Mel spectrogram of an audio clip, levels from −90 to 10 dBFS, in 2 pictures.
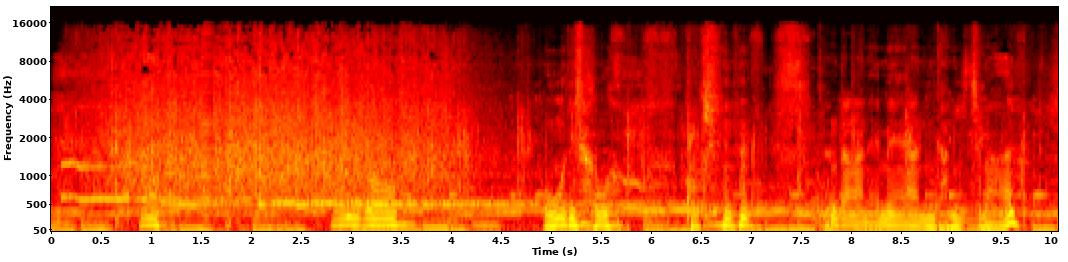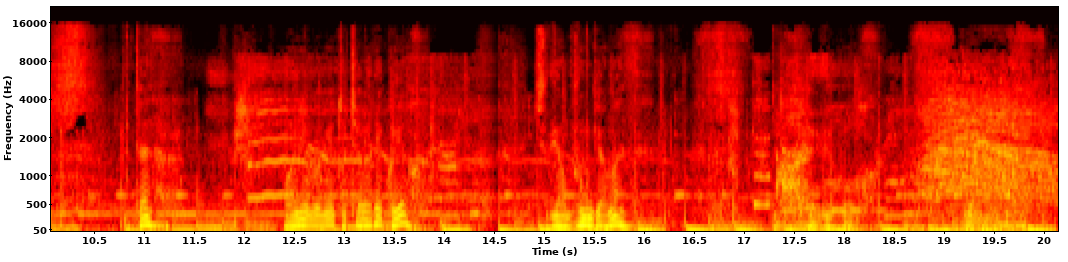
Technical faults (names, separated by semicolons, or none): lost LE Audio frames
